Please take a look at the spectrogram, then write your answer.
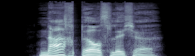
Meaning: inflection of nachbörslich: 1. strong/mixed nominative/accusative feminine singular 2. strong nominative/accusative plural 3. weak nominative all-gender singular
- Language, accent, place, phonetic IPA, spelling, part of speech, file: German, Germany, Berlin, [ˈnaːxˌbœʁslɪçə], nachbörsliche, adjective, De-nachbörsliche.ogg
